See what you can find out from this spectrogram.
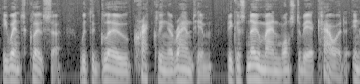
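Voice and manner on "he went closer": ordinary delivery, nothing marked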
